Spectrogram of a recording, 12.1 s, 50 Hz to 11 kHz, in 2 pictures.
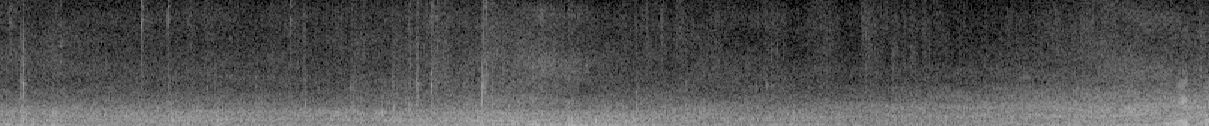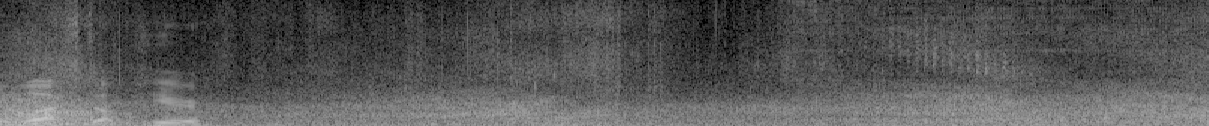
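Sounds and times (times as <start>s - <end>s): wind noise: 0.0s - 7.4s
bicycle road noise: 0.0s - 12.0s.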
